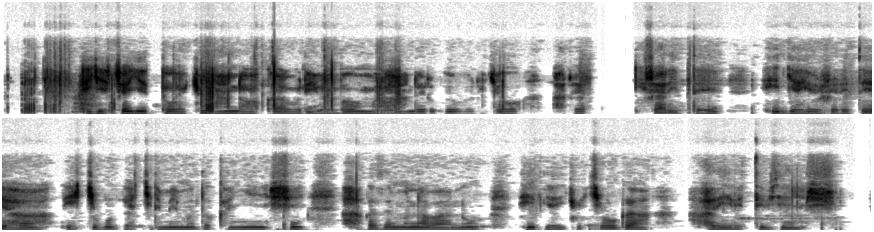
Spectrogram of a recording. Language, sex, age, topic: Kinyarwanda, female, 25-35, government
